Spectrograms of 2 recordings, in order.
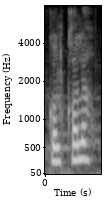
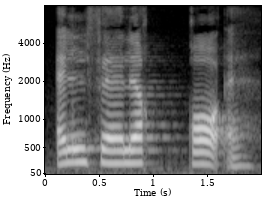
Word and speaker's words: qalqalah: Okay, next common mistake here, ending sound of qalqalah with hamza. الفلقاء, فلقاء. No, there is no hamza.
